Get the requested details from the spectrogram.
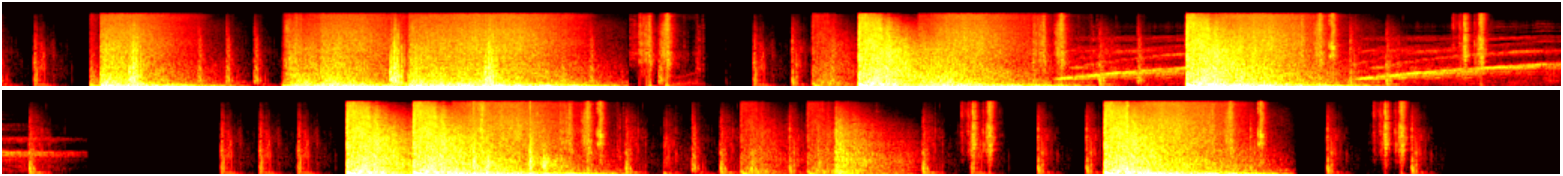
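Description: Loud whooshing bursts sound again and again as walls pop up in a video game.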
